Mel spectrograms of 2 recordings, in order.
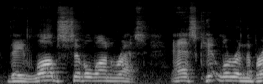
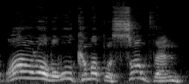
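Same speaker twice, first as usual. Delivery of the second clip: mocking activist voice; 6 semitones higher, faster than usual. Mock quote of activists.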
